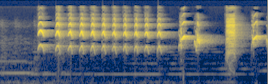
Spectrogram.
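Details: Yellow-headed Sumatran leafbird from Sumatra in vigorous song: a fast even series of about eleven short repeated notes, then slurred whistled notes and a rough buzzy burst, on a quiet background.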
